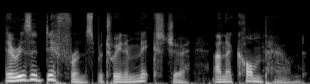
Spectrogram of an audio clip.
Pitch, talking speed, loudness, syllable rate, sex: 130 Hz, 195 wpm, -20 LUFS, 6.5 syllables/s, male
